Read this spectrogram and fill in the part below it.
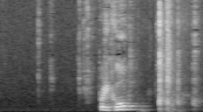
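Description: Small plastic toy bricks click and rattle in a hand.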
